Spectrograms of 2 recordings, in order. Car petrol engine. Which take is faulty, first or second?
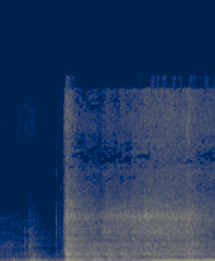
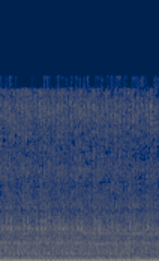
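first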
